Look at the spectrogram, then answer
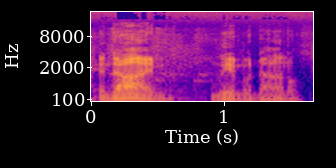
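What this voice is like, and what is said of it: Deep announcer-style radio voice. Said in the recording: “my radio voice ... It's so good, dude. It's so good.”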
